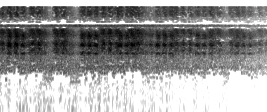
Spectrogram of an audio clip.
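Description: A katydid chorus fills the air with a hissing, high rasp made of rapid scratchy pulses. The rhythm swells and fades roughly twice a second, with no low sounds beneath it.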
